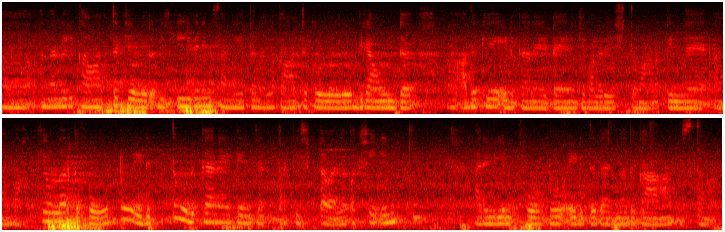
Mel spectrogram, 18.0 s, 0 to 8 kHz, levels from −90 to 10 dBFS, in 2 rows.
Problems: constant background noise, low volume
